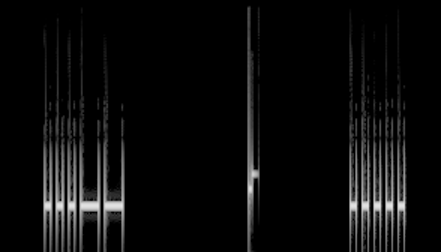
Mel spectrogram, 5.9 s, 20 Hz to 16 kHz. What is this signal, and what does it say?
Morse code, heard as a keyed tone, about 15 wpm, 700 Hz. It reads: 3 5
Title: Common Cut Numbers - 1-Digit 15wpm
